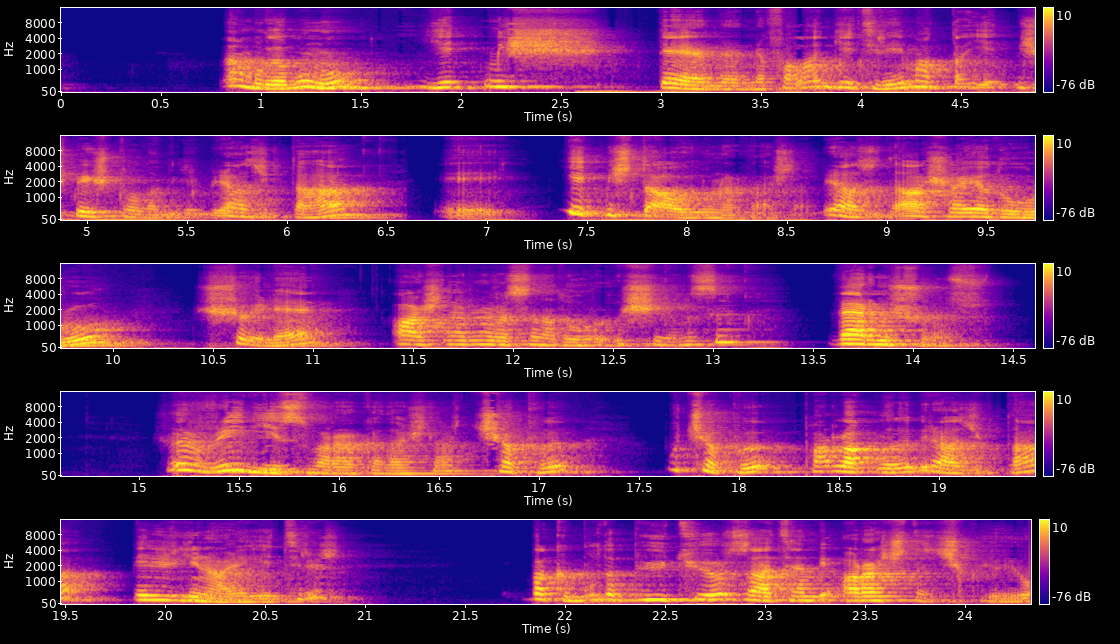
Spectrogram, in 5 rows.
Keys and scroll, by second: 1.0 7, 2.8 Return, 4.3-5.3 typing, 6.9-7.3 typing, 7.5 Return, 10.1 shift+,.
